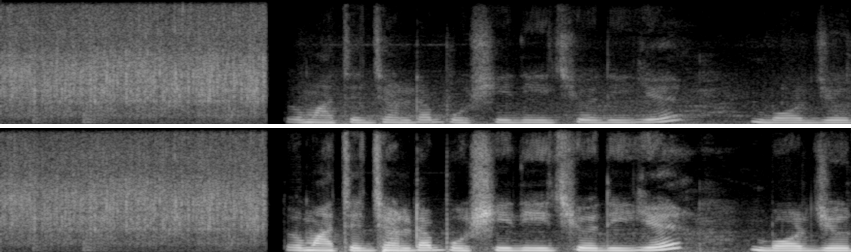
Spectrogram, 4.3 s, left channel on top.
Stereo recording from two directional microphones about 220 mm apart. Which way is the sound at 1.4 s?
45° right (ahead or behind).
